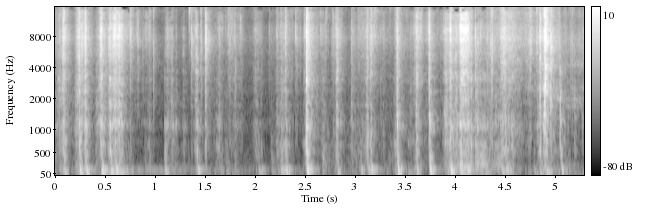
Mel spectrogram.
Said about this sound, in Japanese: ではちょっと開けていきますね。段ボールなんで、ちょっとガムテープを。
